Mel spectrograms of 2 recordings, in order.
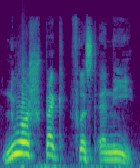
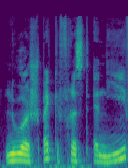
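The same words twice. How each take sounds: First: Called out loud and high while running, slow; hasty call. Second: Said in the usual way. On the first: Acted. Fleeing wanderer calls back to the townsman, hasty shout. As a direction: shout it back over your shoulder. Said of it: "rief hastig".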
